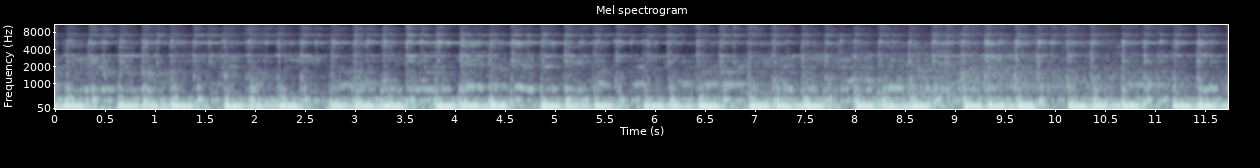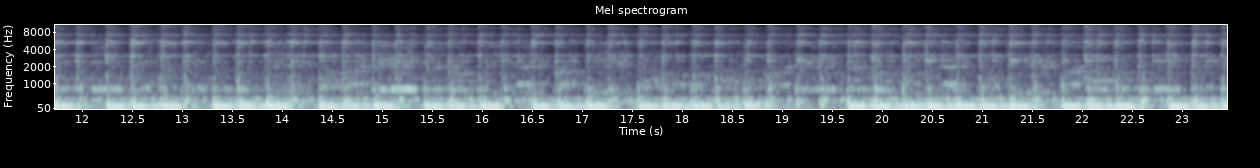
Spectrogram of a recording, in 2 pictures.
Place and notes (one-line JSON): {"title": "Pachmarhi, Madhya Pradesh, Inde - Song for Durga", "date": "2015-10-19 17:45:00", "description": "A group of women is seated in front of a temple. They sing a pray all together. A percussion accompanies the singers.", "latitude": "22.46", "longitude": "78.43", "altitude": "1067", "timezone": "Asia/Kolkata"}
